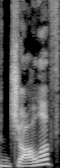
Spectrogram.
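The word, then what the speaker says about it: jollof: The Jolof party, is that how I say it correctly? And Jolof is a a type of rice. Yes. So, the jellof party.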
